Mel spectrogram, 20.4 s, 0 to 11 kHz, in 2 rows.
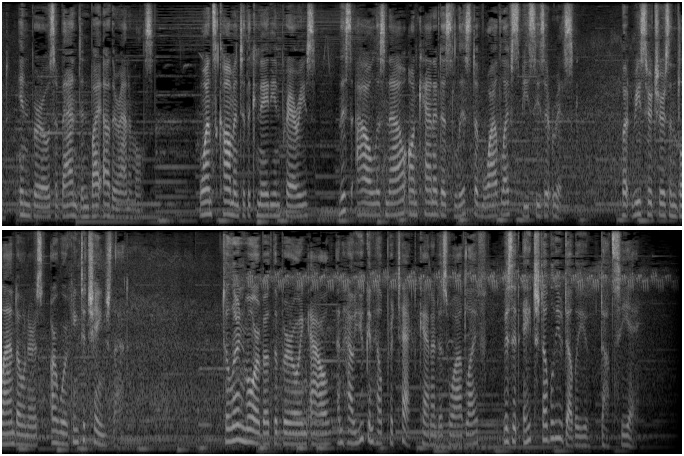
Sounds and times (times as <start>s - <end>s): Speech: 0.0s - 2.3s, 3.0s - 8.6s, 9.3s - 12.1s, 13.6s - 19.8s
Music: 0.0s - 20.4s.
